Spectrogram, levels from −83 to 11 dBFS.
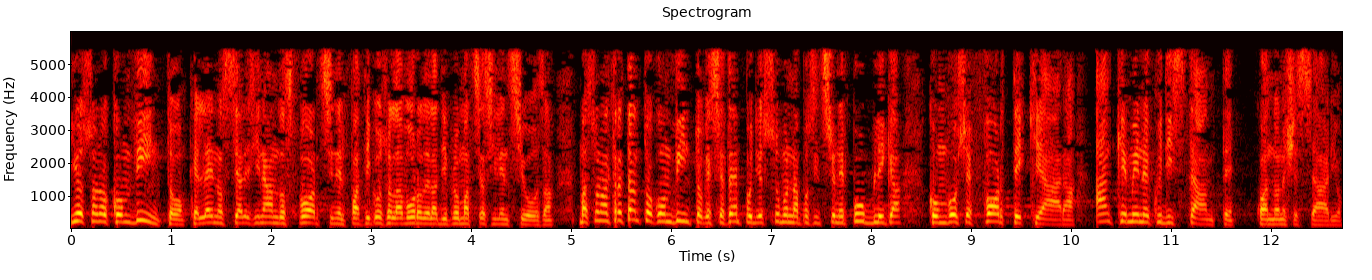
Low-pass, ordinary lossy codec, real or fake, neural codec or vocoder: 5.4 kHz; MP3, 48 kbps; real; none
